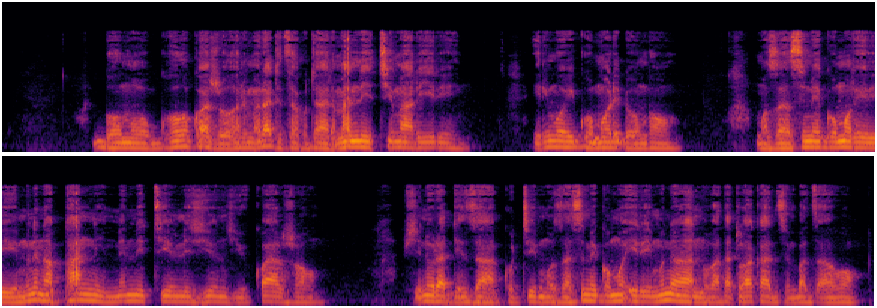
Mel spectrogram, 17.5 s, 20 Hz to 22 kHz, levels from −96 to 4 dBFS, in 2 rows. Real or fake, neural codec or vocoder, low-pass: fake; codec, 24 kHz, 0.9 kbps, WavTokenizer, medium speech release version 2; 10.8 kHz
